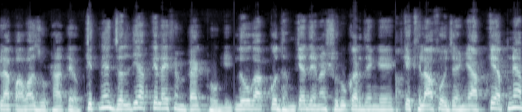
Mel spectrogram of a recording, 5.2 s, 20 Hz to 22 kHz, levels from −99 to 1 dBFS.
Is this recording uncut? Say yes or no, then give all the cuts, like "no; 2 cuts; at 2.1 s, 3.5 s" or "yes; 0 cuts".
no; 3 cuts; at 0.8 s, 2.3 s, 4.0 s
